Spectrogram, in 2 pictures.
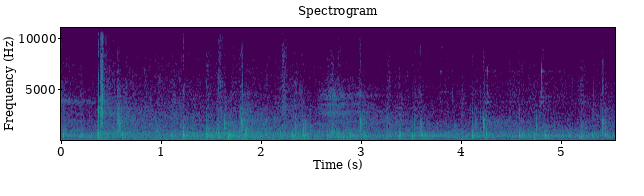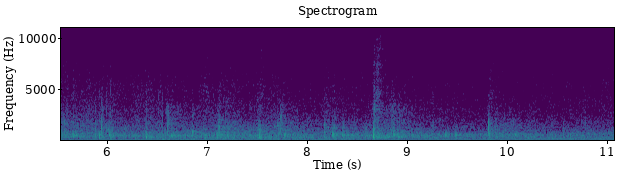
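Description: Footsteps tap on a stone floor in a large echoing hall.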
